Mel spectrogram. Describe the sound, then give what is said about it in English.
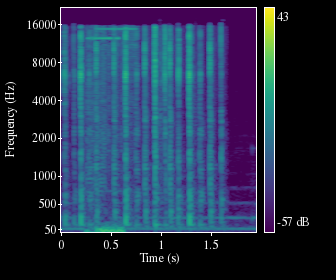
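Rapid keystrokes clatter on a computer keyboard as someone types code, a quick uneven burst of about a dozen crisp clicks that stops abruptly, leaving a faint hum. “I started typing a code”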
